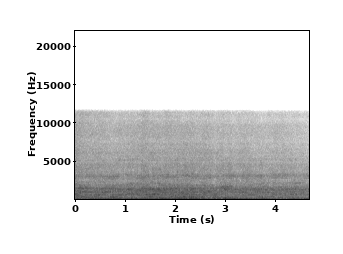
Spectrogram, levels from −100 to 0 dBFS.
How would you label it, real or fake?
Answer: fake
